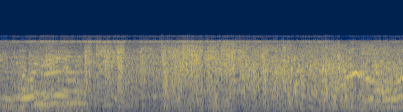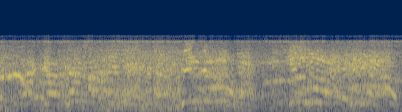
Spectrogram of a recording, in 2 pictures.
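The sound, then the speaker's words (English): A panicked crowd in Washington during the assassination attempt on President Ronald Reagan, with many voices shouting and yelling over one another in a loud, unbroken din of commotion as people scramble for cover, for the full eight seconds. “The sounds change to pandemonium.”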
